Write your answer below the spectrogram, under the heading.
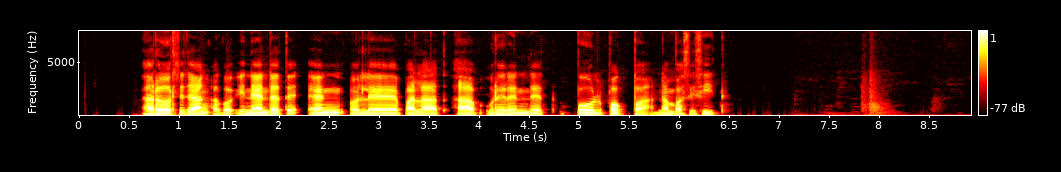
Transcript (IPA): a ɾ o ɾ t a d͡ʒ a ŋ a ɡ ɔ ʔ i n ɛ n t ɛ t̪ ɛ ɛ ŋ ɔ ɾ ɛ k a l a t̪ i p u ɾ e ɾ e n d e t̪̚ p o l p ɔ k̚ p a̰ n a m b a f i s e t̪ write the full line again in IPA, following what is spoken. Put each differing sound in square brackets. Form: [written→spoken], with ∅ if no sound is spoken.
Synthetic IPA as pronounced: a ɾ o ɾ [t→t͡ʃ] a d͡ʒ a ŋ a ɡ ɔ ʔ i n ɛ n [t→d] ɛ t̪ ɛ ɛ ŋ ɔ [ɾ→l] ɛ [k→p] a l a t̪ [i→a] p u ɾ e ɾ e n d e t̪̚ p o l p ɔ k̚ p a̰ n a m b a [f→s] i s [e→i] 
